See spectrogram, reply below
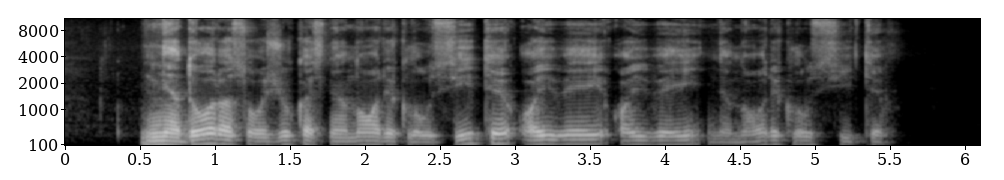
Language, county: Lithuanian, Kaunas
